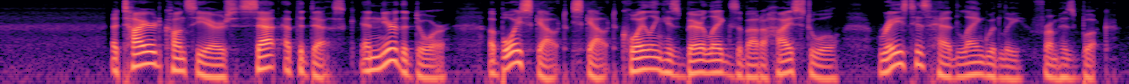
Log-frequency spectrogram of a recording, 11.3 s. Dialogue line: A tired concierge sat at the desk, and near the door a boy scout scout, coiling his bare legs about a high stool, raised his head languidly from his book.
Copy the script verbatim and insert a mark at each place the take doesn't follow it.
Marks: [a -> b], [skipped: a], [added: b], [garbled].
A tired concierge sat at the desk, and near the door a boy scout scout, coiling his bare legs about a high stool, raised his head languidly from his book.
